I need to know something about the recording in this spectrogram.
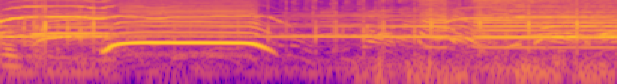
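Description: Sideline spectators cheering: a long, high-pitched "woo" is held for about a second, starting just under a second in. Other voices yell and cheer around it.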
